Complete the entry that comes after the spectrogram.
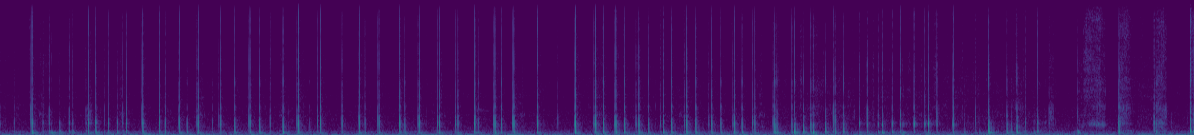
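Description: Fingertips tap and scratch on a black, padded synthetic-leather bicycle saddle. The result is a quiet, steady stream of short, dry, clicky taps over a low hum, with a brief scratchy rustle near the end.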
